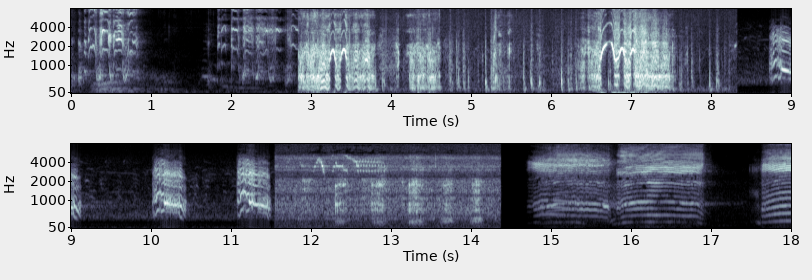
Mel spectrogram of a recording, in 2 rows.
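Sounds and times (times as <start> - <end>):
horse neighing: 2.7 - 8.2
sheep bleating: 14.7 - 18.0.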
